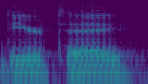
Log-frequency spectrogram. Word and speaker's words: Dirte: Anyway, I just put an E on it, pronounce it Dirte.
